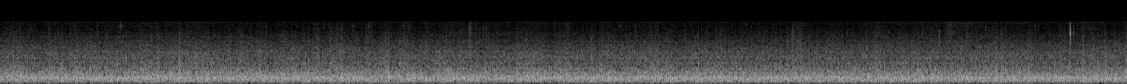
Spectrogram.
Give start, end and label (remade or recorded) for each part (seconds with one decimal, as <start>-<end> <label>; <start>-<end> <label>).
0.0-4.5 recorded; 4.5-5.7 remade; 5.7-11.3 recorded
